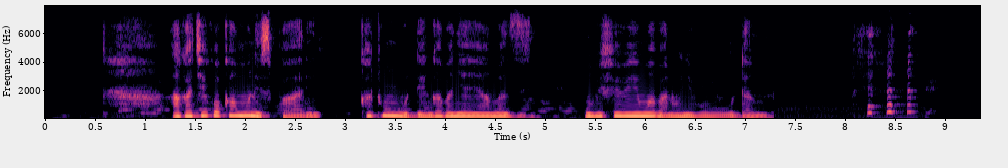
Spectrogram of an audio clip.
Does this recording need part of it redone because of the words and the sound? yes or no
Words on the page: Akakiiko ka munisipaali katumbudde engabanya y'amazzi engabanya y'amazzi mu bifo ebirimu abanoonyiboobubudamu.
yes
